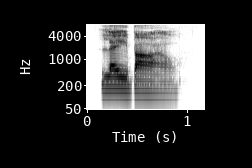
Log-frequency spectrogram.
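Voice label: "labile", English word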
